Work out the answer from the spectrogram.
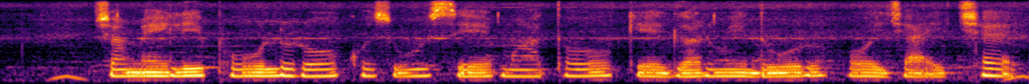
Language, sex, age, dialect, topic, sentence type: Maithili, female, 18-24, Angika, agriculture, statement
